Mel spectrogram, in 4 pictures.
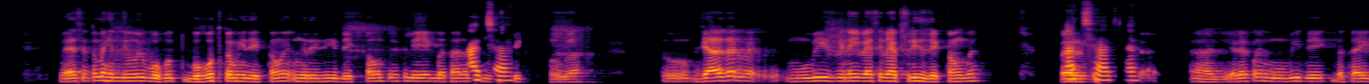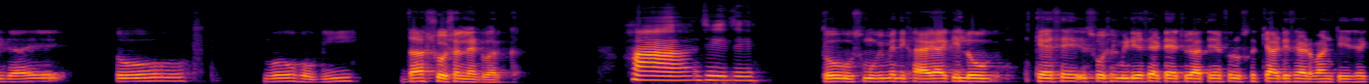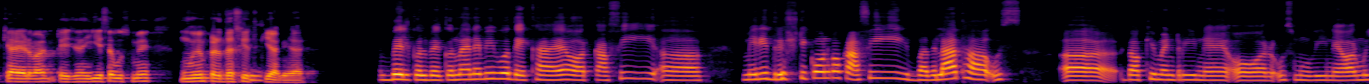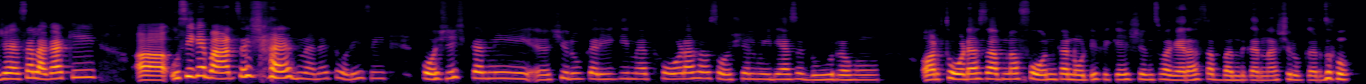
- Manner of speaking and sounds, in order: other background noise; in English: "मूवी"; in English: "मूवीज़"; in English: "वेब सीरीज़"; in English: "मूवी"; in English: "मूवी"; in English: "अटैच"; in English: "डिसएडवांटेज"; in English: "एडवांटेज"; in English: "मूवी"; in English: "डॉक्यूमेंट्री"; in English: "मूवी"; laughing while speaking: "शायद"; in English: "नोटिफ़िकेशंस"; laughing while speaking: "दूँ"
- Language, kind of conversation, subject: Hindi, unstructured, क्या फिल्म के किरदारों का विकास कहानी को बेहतर बनाता है?
- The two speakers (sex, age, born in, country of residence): female, 35-39, India, India; male, 20-24, India, India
